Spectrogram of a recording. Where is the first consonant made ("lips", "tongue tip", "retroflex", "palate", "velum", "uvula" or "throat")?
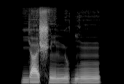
palate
